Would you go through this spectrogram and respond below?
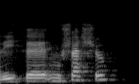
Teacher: un andaluz que dice muchacho, es decir, que está emitiendo la sh de Francia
